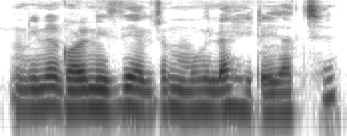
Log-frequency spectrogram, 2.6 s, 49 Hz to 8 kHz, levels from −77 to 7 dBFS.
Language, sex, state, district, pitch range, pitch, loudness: Bengali, male, West Bengal, Cooch Behar, 135-145 Hz, 140 Hz, -16 LUFS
